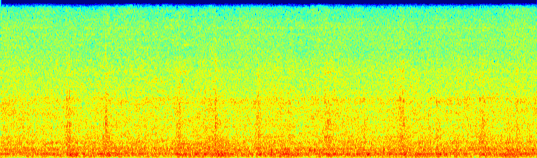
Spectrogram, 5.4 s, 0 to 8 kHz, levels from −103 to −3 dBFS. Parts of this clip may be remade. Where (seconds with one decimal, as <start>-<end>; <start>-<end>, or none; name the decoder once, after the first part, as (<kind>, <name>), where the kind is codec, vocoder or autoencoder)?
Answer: 0.0-0.6 (codec, DAC); 2.2-2.8; 3.4-5.4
